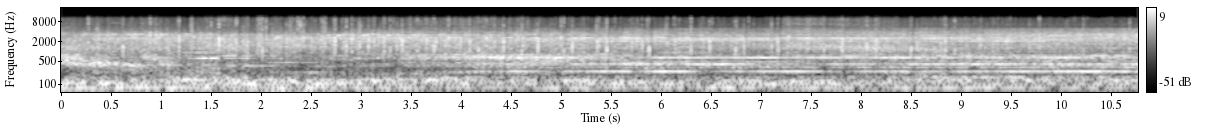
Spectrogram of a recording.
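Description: Rock band playing live: a loud, dense wash of distorted guitar noise with held tones over a steady low bass. A falling pitch sweep ends right at the start.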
